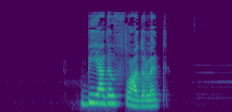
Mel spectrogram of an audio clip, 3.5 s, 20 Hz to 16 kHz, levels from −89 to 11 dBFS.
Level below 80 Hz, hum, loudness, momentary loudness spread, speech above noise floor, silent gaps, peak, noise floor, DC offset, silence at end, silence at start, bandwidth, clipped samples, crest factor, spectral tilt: -82 dBFS; none; -23 LUFS; 13 LU; 61 dB; none; -6 dBFS; -85 dBFS; under 0.1%; 1.1 s; 1.2 s; 11.5 kHz; under 0.1%; 22 dB; -5 dB/octave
